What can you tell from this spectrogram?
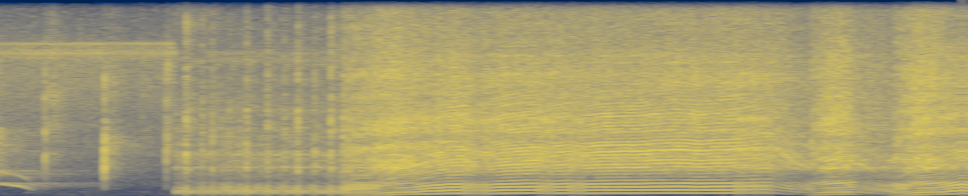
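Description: Stihl chainsaw revving up to full throttle about two seconds in and running steadily at high speed. Near the end the engine drops and picks back up twice.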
